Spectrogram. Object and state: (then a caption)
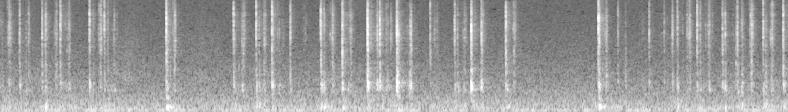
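Plastic laptop keyboard. Keys on an old, dark grey plastic laptop keyboard, with the laptop lying open, are pressed slowly with index fingertips. The result is a steady run of short, bright plastic clicks with almost no ring, set over a quiet background hiss.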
